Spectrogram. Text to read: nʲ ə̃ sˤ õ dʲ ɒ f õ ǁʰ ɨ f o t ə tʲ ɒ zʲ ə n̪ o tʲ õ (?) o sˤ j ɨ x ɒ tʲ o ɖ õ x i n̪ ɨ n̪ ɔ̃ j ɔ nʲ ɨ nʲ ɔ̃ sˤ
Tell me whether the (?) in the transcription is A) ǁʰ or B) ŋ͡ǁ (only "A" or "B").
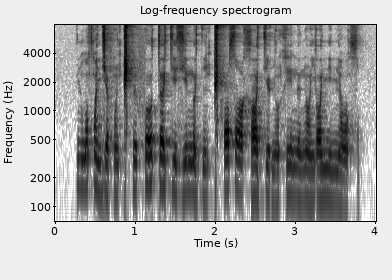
A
